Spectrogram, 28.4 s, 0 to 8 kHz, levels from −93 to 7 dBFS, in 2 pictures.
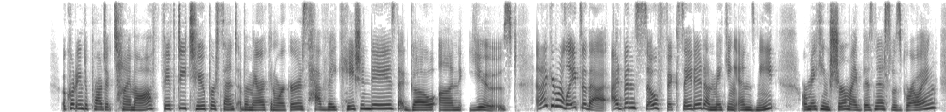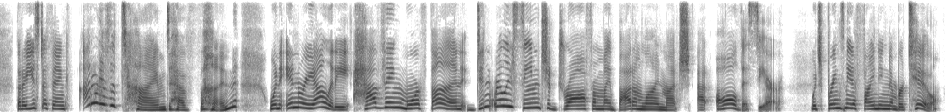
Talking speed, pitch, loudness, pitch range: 160 wpm, 240 Hz, -19 LUFS, 195-290 Hz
